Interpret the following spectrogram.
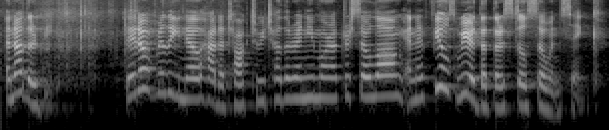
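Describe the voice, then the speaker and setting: A woman's voice: high voice, quick pace, pushed and bright. A woman reading the stage directions of a play as scripted narration.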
